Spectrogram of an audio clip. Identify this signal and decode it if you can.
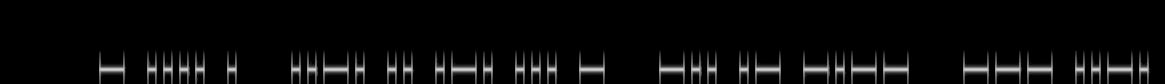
Morse code, heard as a keyed tone, about 15 wpm, 700 Hz. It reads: THE FIRST DAY OF
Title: Sets of 5 Words Encore2 15wpm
